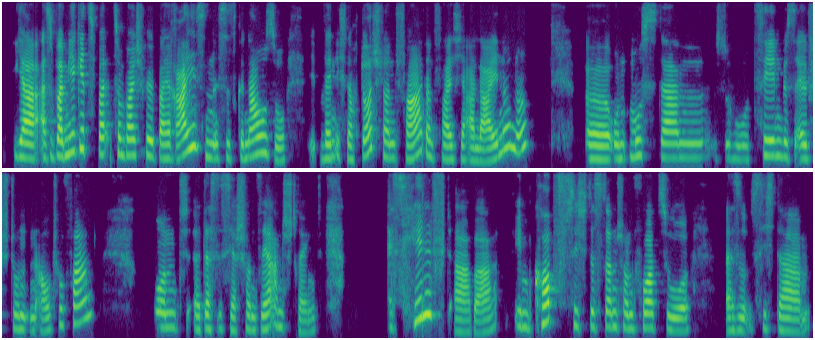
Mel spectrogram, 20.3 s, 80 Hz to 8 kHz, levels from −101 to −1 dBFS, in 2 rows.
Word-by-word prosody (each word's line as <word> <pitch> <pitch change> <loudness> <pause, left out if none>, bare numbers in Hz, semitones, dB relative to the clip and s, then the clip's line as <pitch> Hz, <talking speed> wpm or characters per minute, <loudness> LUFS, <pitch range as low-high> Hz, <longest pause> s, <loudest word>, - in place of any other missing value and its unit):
j 230 -1 0
ja, 205 -2 +9
also 210 +1 -1
bei 230 - +9
mir 270 +6 +1
geht's 335 0 +1
bei 260 -1 +4
zum 255 -1 -2
Beispiel 245 0 +3
bei 205 -2 +2
Reisen 255 - +4
ist 205 +2 -4
es 200 - -9
genauso, 225 -4 +1 0.3
i 370 - -13
wenn 205 +3 -1
ich 225 - -10
nach 190 -2 -3
Deutschland 230 -6 -1
fahre, 195 +8 +4
dann 240 -5 -2
fahre 195 -3 0
ich 190 +1 -12
ja 190 - -4
alleine, 175 - +1
ne, 335 +3 +2 0.7
äh, 195 -2 +4
und 200 +2 -3
muss 235 +2 -4
dann 210 0 0
so 195 -1 -10
10 235 -1 0
bis 225 -1 -5
11 200 +1 -1
Stunden 190 -4 -6
Auto 180 +10 -5
fahren 275 +7 +1 0.8
und, 215 -2 -3
äh, 190 - -2
das 200 0 -2
ist 200 - -10
ja 180 -2 -4
schon 180 0 -5
sehr 200 +5 +1
anstrengend. 175 -8 -8 0.9
Es - - -8
hilft 395 - +2
aber 160 0 -1 0.2
im 220 -3 -6
Kopf, 295 +2 +6
sich 235 -2 -7
das 225 -1 -5
dann 225 0 -1
schon 205 -2 -4
vorzu 195 -5 +1 0.5
also 180 0 -4
sich 200 -1 -12
da 175 -3 0
210 Hz, 170 wpm, -24 LUFS, 190-240 Hz, 0.9 s, ja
